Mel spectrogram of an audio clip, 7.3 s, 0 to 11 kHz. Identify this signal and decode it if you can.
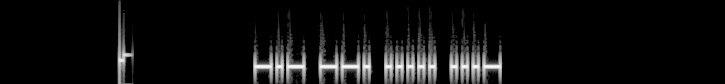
Morse code, heard as a keyed tone, about 22 wpm, 700 Hz. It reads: KG5V
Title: K1USN SST QSO Practice - 22wpm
